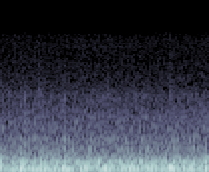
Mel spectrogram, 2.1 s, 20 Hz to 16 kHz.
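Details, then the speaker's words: 2016 Fiat 500 1.3 MultiJet, 67,000 km, heard from inside at the front while driving: low steady rumble with faint rhythmic throb under road noise; suspected broken ball or roller in a front wheel bearing, not confirmed, inaudible from outside. "Meg van törve egy golyó. Aha. Vagy görgő. Aha. Görgősek ezekben, azt hiszem. Kintről nem lehet hallani, de innen előről egyértelmű."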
